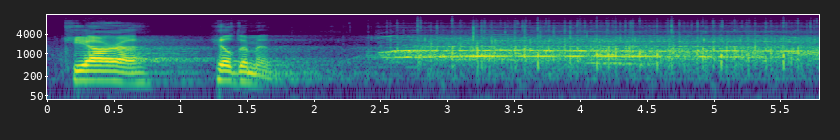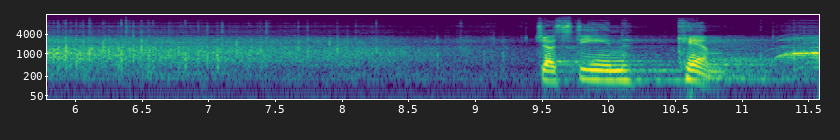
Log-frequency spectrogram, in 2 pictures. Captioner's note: applause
